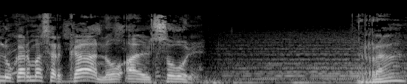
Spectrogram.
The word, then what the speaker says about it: Ra: Ra, también pronunciado como Re, es el dios sol.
